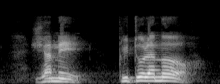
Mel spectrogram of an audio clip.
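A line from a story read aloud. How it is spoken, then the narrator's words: Exclaimed. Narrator (French): s'exclamait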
